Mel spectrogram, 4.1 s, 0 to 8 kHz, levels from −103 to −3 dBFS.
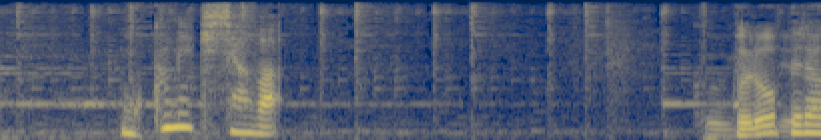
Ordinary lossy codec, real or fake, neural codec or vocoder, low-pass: AAC, 48 kbps; real; none; 7.2 kHz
